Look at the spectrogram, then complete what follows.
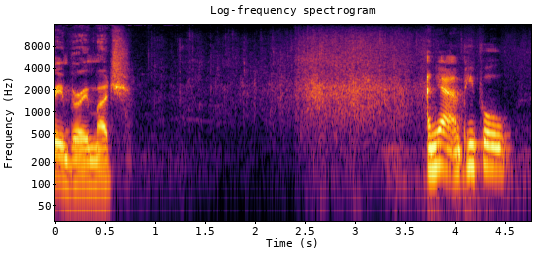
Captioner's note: audience applauds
